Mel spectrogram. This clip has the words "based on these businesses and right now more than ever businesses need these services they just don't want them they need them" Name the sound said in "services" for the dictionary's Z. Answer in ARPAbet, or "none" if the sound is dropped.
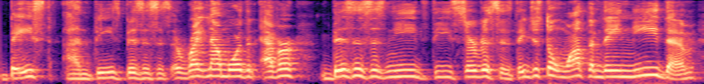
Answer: Z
